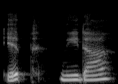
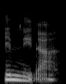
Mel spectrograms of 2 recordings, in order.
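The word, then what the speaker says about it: 입니다: just changes to indira so i know the pronunciation looks like ip nida because the beep is there but due to pronunciation rules the pip is actually going to sound like a meme so it's going to make an m sound so it is imnida so these are the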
